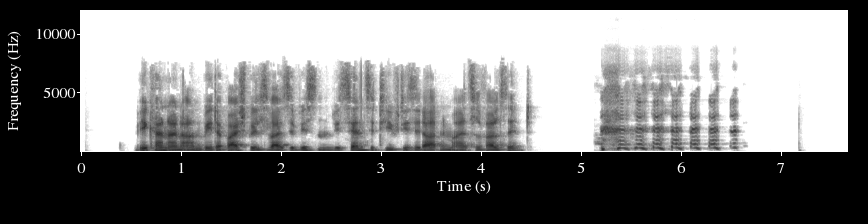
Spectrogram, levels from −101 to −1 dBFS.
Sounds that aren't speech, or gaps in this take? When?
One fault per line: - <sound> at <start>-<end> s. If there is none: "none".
- laugh at 5.1-6.7 s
